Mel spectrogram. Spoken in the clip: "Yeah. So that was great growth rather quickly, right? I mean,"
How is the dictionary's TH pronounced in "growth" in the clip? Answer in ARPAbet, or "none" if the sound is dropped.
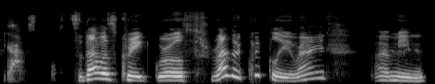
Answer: TH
